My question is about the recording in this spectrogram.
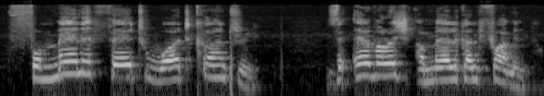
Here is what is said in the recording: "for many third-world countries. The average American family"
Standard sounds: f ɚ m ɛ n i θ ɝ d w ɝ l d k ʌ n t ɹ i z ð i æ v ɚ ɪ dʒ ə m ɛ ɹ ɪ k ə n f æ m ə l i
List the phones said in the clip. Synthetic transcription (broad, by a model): f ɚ m ɛ n i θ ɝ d w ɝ d k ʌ n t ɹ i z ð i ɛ v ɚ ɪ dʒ ə m ɛ ɹ ɪ k ə n f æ m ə l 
